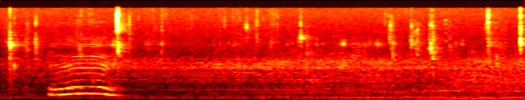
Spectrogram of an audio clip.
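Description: People chewing chicken wings and fries, with scattered wet mouth clicks and smacks. About half a second in, a brief vocal sound that rises and falls in pitch is the loudest thing heard.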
